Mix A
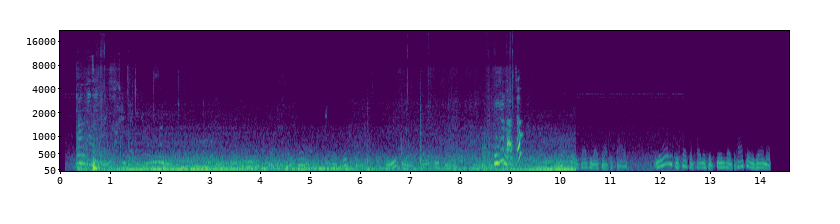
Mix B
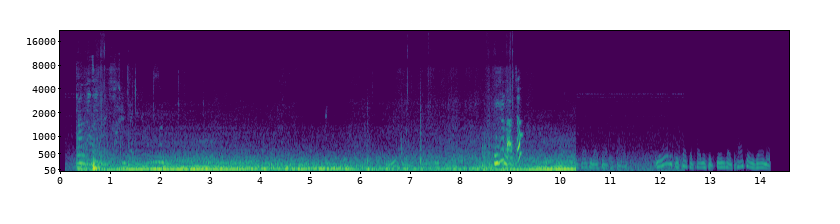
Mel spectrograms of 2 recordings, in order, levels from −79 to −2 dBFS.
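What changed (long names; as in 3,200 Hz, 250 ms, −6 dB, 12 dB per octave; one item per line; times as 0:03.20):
speech −5.0 dB
background: add low-shelf EQ 85 Hz +7.5 dB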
